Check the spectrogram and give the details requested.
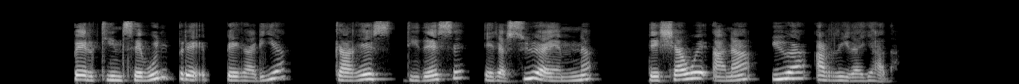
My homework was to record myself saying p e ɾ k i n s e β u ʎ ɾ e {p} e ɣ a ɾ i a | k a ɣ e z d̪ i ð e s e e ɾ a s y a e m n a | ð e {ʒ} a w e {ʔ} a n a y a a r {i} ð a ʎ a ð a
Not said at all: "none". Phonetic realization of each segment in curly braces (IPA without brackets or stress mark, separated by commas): p, ʃ, ʔ, i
